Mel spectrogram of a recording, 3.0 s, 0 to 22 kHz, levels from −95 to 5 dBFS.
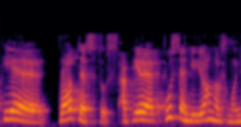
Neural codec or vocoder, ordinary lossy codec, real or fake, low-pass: codec, 16 kHz, 4 kbps, FunCodec, trained on LibriTTS, 50 frames a second; MP3, 32 kbps; fake; 7.2 kHz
